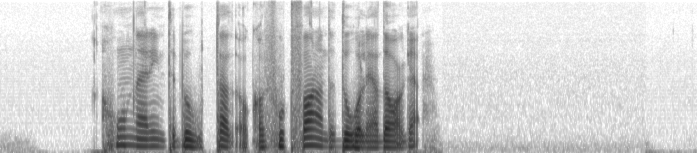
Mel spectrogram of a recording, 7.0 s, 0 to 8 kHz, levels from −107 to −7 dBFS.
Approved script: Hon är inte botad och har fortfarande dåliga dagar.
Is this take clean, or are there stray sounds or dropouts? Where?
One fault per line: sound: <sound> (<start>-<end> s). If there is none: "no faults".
no faults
